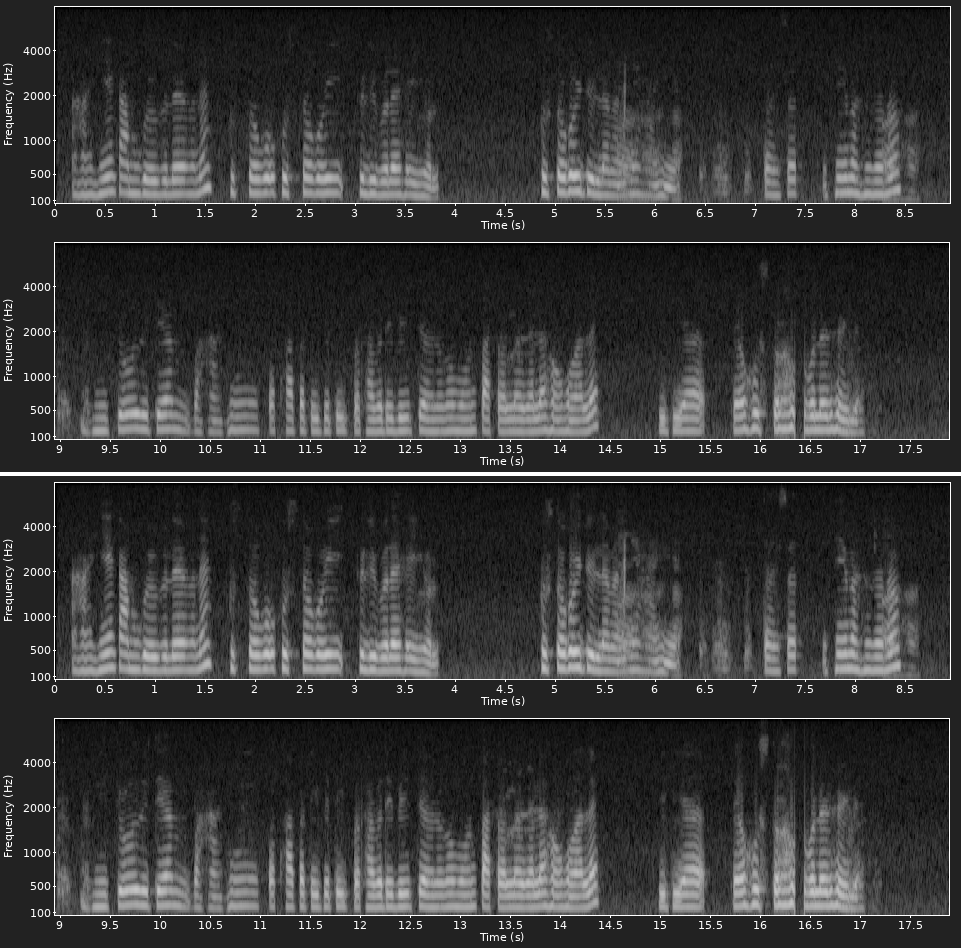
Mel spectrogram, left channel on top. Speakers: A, on the right; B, on the right.
A: হাঁহিয়ে কাম কৰিবলে মানে সুস্থকো সুস্থ কৰি তুলিবলৈ হেৰি হল, সুস্থ কৰি দিলে মানে
B: হয়
A: সেই হাঁহিয়ে,
B: হয় হয়
A: তাৰপিছত সেই মানুহজনক
B: হয় হয়
A: নি টো যেতিয়া হাঁহি, কথা পাতি পাতি, কথা পাতি পাতি, তেওঁলোকৰ মন পাতল লগালে হহুৱালে তেতিয়া তেওঁ সুস্থ
B: হয়
A: হবলৈ ধৰিলে।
